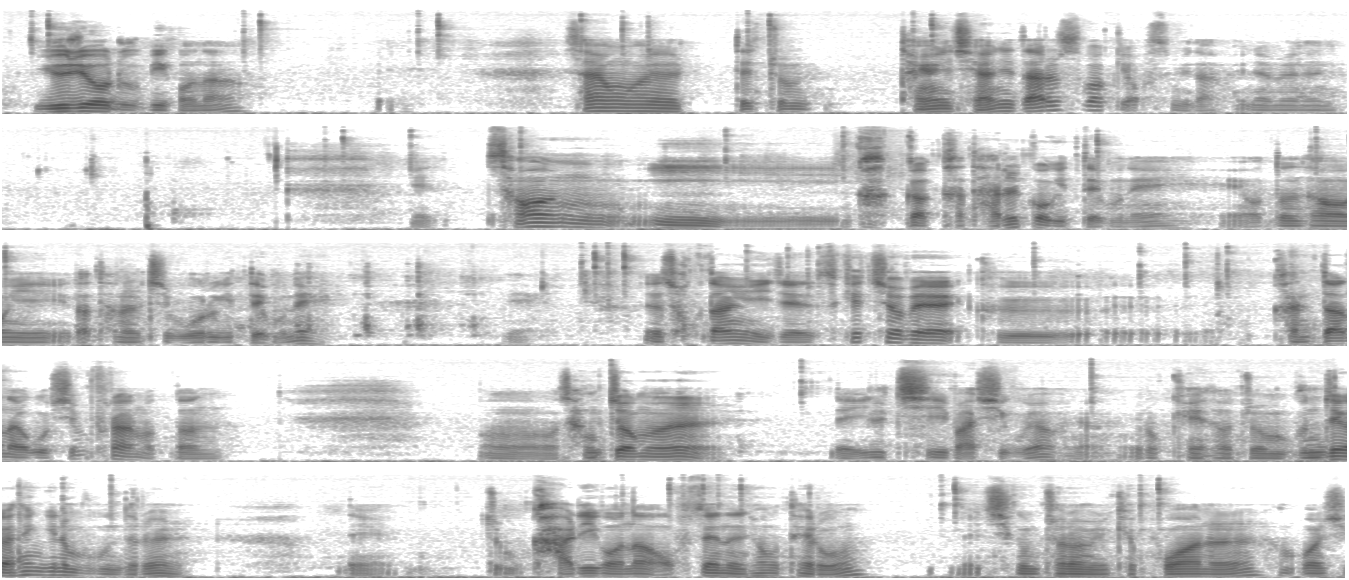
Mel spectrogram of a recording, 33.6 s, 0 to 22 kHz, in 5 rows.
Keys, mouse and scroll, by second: 2.9 shift+middle click, 6.9 space, 16.1 space, 17.1 shift+middle click, 19.1 shift+middle click.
